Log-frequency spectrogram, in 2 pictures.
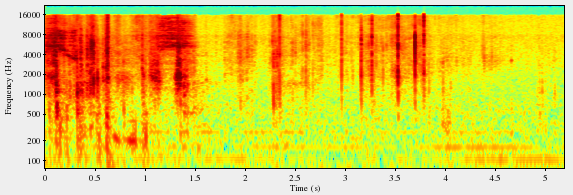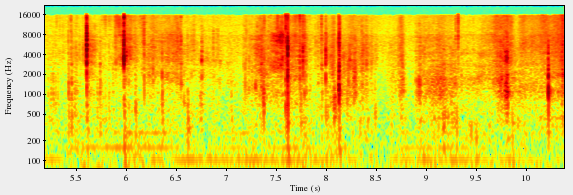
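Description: Plastic sheets rustle and crinkle as hands handle them.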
